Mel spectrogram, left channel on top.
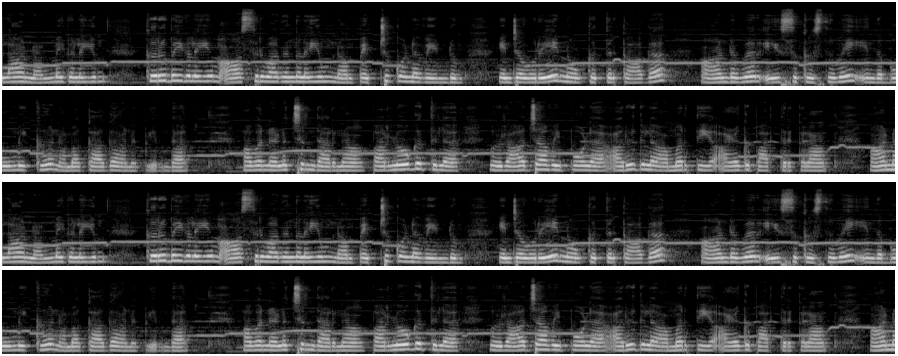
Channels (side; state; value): both; identical; correlation 1.00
